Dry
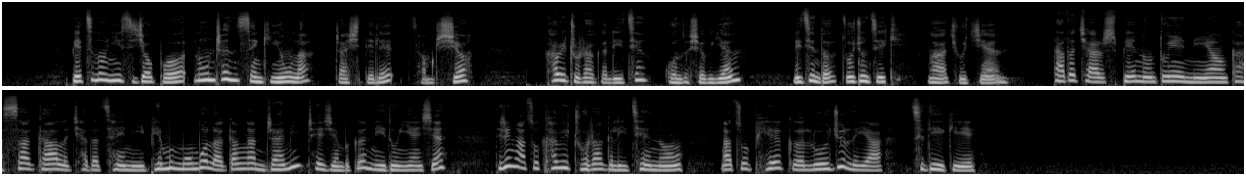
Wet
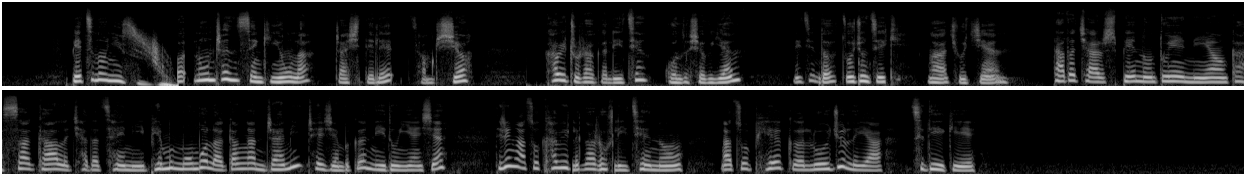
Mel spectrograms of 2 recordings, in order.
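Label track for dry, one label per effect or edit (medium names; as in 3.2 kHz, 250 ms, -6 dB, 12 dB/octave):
1.090000	1.090000	tape stop 0.67 s
7.080000	8.170000	fade out, to -14 dB
18.130000	18.550000	reverse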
